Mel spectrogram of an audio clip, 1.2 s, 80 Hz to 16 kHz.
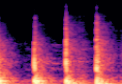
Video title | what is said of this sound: Pembuatan Bot Fiber (Episode 2) | tengok ah ada bunyi lepas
